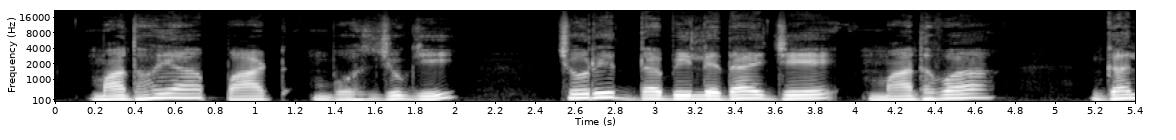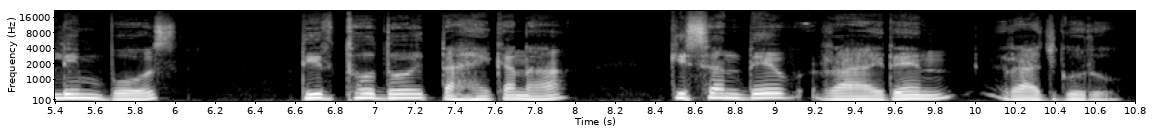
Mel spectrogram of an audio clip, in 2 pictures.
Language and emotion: Santali, neutral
